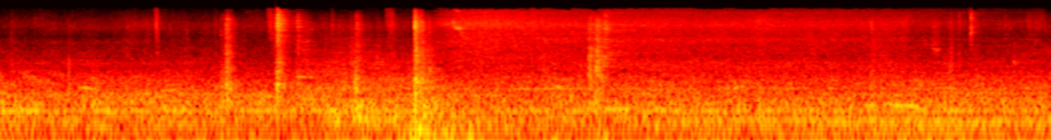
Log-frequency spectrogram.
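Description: Russian Railways passenger train rolling slowly to a halt at the platform: a steady low rumble with a few sharp clanks and clicks from the carriages.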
